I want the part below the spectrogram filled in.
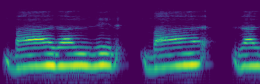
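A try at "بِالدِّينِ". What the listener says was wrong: এটা জাল নয়, দাল, বা দাল জের বিদ।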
